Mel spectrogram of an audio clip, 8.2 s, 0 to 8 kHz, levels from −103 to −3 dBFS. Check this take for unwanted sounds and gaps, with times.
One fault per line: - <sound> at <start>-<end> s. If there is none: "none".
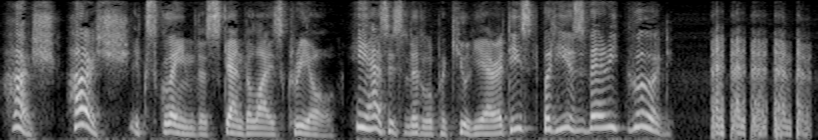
- laugh at 7.1-8.1 s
